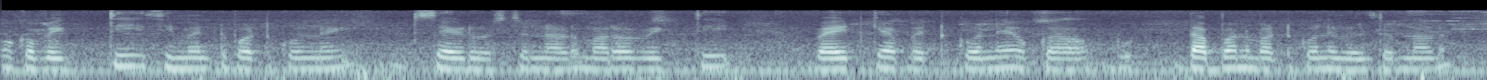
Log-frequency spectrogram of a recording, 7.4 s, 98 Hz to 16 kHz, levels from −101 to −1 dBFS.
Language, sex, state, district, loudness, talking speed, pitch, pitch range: Telugu, female, Telangana, Mahabubabad, -21 LUFS, 130 wpm, 205 Hz, 195-210 Hz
